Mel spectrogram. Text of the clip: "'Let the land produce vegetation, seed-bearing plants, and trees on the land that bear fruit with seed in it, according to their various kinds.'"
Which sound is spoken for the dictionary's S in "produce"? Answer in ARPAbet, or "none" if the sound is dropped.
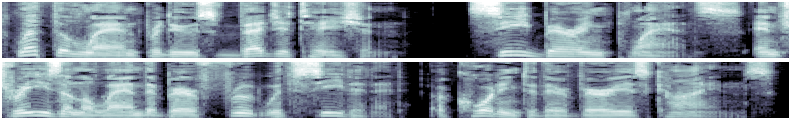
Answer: S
